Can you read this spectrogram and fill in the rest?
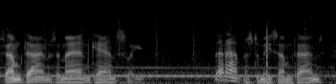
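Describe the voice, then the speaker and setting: A man's voice: low voice, sing-song, a little fast, noisy background. An American actor playing an earnest, fatherly ship's doctor in an old-time radio drama, plain-spoken and folksy. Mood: reflective. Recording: dull vintage 1950s radio recording. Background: clear dramatic music.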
